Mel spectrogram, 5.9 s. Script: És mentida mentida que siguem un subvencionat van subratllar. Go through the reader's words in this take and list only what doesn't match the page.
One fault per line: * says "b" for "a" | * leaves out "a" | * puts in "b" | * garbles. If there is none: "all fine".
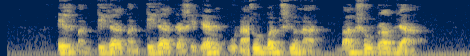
all fine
